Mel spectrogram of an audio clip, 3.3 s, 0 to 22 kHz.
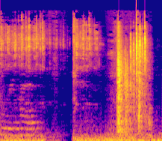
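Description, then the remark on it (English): Four dice, a red, a purple and two black, are rolled: a quick rattling clatter of small hard pieces tumbling across a surface near the end, following a stretch of soft tonal background hum. “So you're going to be at a red and a purple and 2 black dice.”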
